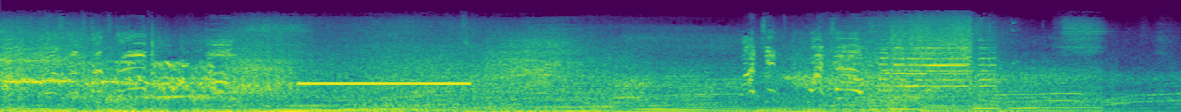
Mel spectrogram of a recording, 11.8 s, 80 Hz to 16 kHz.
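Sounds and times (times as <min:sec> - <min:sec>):
steady tire squeal: 0:00.0 - 0:05.6, 0:07.6 - 0:11.1
car engine roaring at speed: 0:00.0 - 0:11.8
people talking: 0:00.4 - 0:02.4, 0:07.4 - 0:09.4.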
